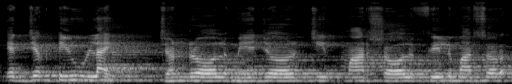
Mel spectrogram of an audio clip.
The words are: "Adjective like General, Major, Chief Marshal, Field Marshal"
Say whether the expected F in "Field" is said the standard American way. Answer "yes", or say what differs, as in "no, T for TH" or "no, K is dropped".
no, P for F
